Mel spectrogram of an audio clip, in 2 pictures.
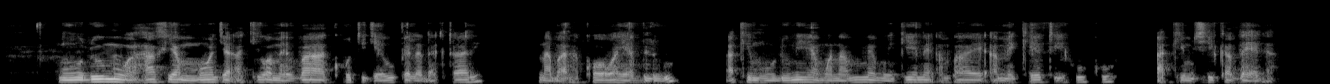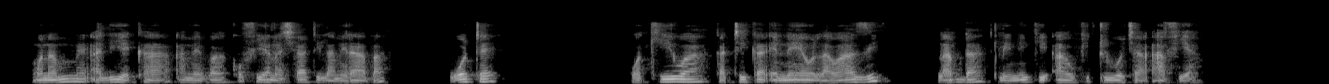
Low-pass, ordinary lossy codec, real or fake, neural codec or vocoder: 7.2 kHz; AAC, 32 kbps; fake; vocoder, 44.1 kHz, 128 mel bands, Pupu-Vocoder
